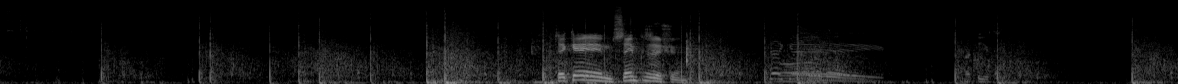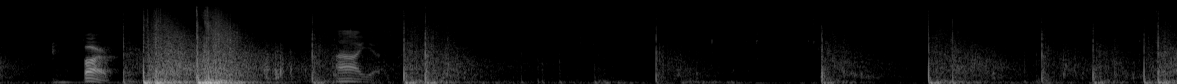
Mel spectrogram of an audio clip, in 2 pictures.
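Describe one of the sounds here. Gunshots crack and boom, echoing across open ground.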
